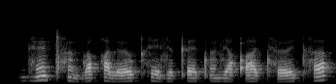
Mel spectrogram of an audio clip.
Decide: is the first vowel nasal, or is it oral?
nasal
